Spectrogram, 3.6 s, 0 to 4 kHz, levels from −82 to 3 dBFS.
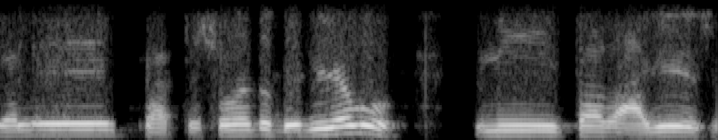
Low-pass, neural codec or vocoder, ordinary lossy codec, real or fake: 3.6 kHz; none; Opus, 32 kbps; real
